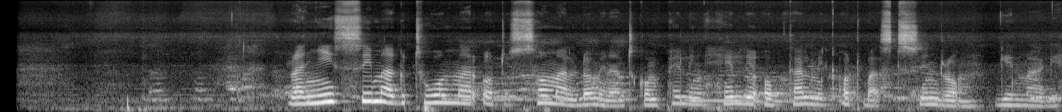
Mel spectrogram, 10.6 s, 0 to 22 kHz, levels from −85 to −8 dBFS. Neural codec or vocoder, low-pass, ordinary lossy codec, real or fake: none; none; none; real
